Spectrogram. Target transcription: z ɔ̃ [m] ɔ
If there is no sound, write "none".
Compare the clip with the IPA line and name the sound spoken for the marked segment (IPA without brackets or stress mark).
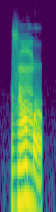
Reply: m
